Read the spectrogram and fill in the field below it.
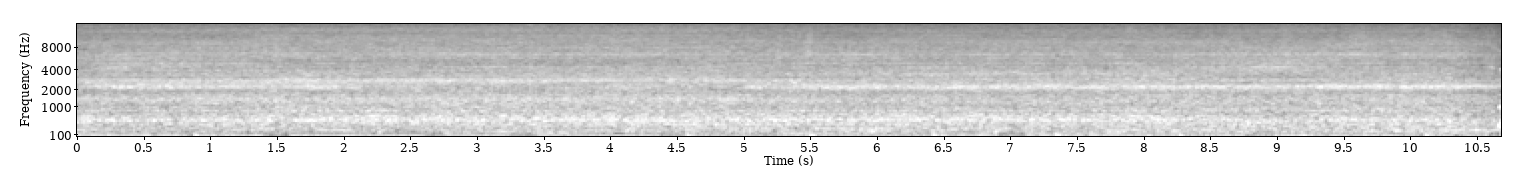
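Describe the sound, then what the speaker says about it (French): A hair dryer set to hot blows continuously at a steady pitch, held about 30 cm from painted fabric, loud and close, with no pauses. "utilisez alors un sèche-cheveux réglé sur chaud en le maintenant à environ 30 cm"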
